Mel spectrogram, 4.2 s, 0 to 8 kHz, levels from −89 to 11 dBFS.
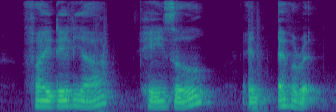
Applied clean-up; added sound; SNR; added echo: neural separator model SepFormer DNS4.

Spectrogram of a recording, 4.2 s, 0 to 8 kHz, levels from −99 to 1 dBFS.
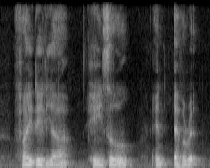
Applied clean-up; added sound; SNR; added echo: none; none; none; none.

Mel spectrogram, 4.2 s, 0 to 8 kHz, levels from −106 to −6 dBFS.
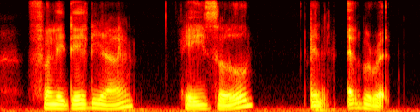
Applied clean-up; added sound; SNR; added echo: neural diffusion model UNIVERSE++.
